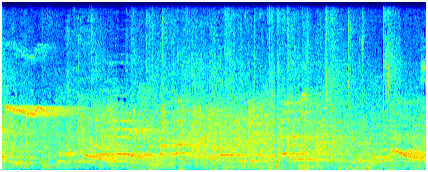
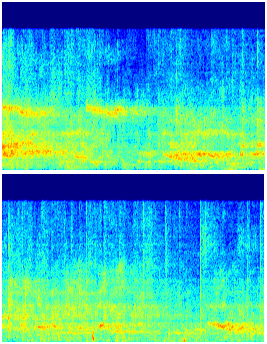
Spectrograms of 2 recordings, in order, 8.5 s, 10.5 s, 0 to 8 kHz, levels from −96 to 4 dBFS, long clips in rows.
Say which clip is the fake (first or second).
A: second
